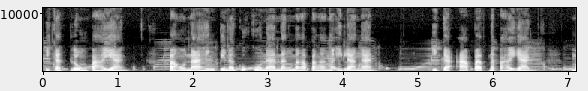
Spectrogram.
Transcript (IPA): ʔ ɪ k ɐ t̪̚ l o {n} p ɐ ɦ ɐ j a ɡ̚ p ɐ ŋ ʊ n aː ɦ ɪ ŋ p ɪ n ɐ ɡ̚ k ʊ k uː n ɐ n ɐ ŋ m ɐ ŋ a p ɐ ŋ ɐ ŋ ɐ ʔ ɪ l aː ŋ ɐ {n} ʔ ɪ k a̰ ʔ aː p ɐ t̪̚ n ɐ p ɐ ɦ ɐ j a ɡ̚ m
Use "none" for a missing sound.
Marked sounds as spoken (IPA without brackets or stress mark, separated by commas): ŋ, n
